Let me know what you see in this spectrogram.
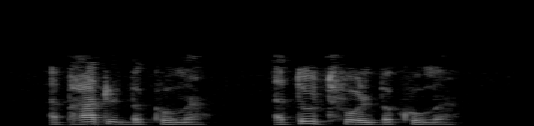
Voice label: "brettel", Alsace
